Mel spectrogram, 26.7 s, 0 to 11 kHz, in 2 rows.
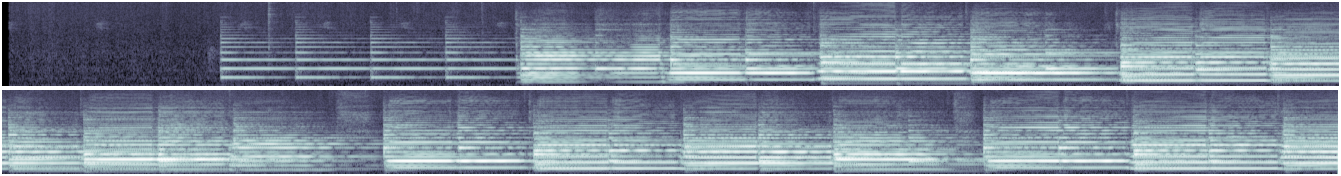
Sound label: Alto Sax Twinkle Twinkle; Suzuki Volume 1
